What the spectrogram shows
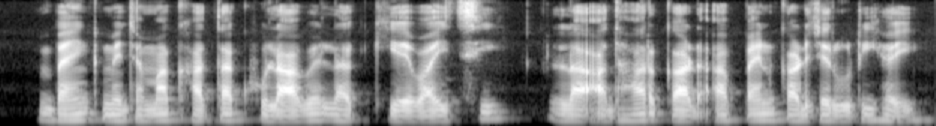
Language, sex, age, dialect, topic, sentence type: Magahi, male, 41-45, Western, banking, statement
